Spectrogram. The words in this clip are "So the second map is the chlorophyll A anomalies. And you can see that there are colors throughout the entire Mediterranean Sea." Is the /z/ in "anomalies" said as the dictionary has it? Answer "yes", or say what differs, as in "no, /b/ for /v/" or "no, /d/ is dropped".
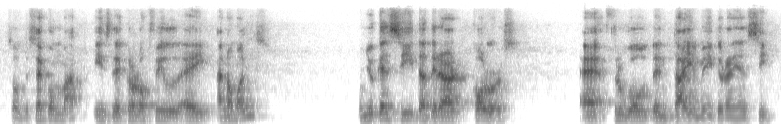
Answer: no, /s/ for /z/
